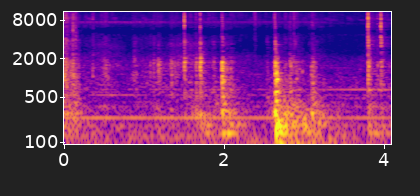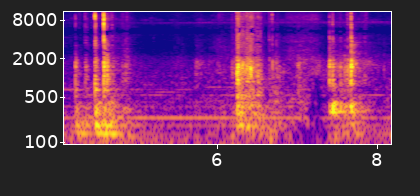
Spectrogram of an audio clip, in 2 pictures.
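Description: Scattered light clicks and taps as pop rivets are handled and pushed into drilled holes in the Defender's rear panel, with a few louder knocks.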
